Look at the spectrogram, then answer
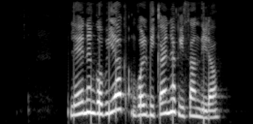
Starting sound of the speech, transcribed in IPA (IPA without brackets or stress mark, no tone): l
